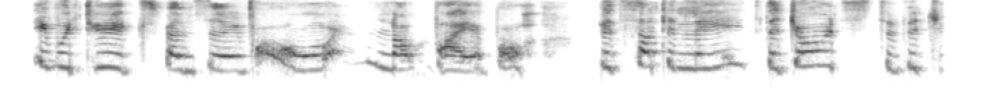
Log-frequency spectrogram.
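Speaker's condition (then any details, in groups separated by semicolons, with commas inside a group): Cerebral palsy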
